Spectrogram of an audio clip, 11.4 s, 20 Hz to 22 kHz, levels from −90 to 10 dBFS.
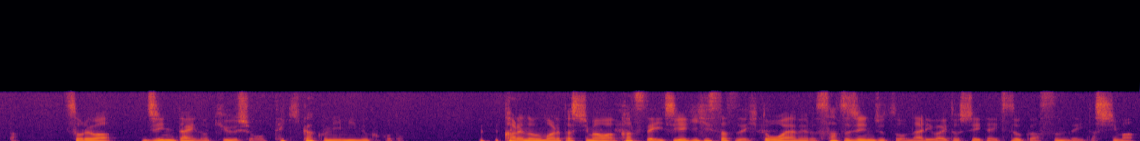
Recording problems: high frequencies cut off; noticeable; nothing above 8 kHz
hiss; faint; throughout; 20 dB below the speech

